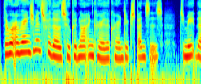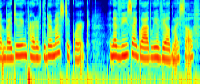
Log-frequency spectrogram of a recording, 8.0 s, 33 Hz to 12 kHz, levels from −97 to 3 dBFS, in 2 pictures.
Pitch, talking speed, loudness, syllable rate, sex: 235 Hz, 215 wpm, -18 LUFS, 6.5 syllables/s, female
